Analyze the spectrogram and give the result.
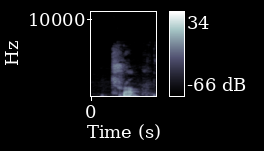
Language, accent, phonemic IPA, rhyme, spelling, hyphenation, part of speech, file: English, Southern England, /tɹɒp/, -ɒp, trop, trop, noun, LL-Q1860 (eng)-trop.wav
- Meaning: 1. Abbreviation of troponin 2. Alternative form of trope (“cantillation pattern”)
